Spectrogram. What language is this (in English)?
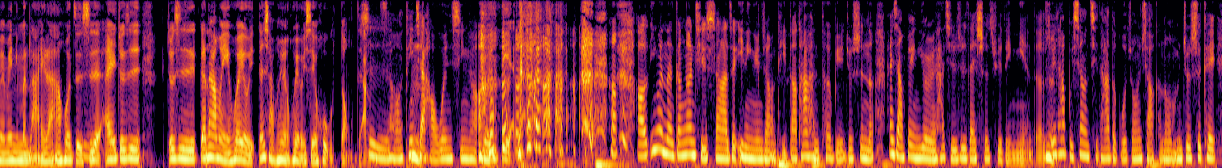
Chinese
